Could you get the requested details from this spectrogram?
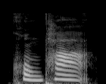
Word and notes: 恐怕: kǒng pà

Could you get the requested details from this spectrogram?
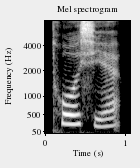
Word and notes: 拖鞋: tuō xié

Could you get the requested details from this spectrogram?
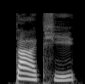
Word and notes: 大体: dà tǐ

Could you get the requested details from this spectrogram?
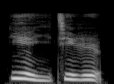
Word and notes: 夜以继日: yè yǐ jì rì

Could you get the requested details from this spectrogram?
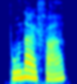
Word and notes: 不耐烦: bù nài fán

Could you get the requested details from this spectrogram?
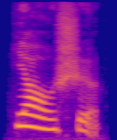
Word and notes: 要是: yào shi

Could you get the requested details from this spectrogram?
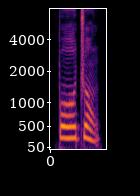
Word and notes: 播种: bō zhòng

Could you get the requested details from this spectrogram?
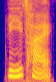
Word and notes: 理睬: lǐ cǎi

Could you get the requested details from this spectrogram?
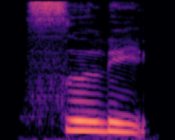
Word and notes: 私立: sī lì

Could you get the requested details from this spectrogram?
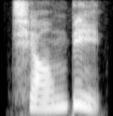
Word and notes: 墙壁: qiáng bì

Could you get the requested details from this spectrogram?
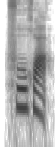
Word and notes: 孵化: fū huà

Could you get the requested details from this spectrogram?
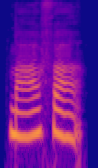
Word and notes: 麻烦: má fan

